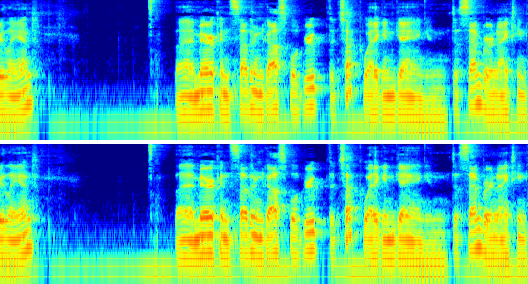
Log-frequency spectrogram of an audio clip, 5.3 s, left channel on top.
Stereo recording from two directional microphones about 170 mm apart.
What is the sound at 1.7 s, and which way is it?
Speech, 20° left (ahead or behind).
